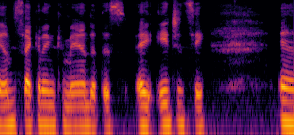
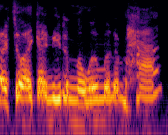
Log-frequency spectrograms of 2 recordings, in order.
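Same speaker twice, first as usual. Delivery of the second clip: high, louder comic panic; mock freaked out; 13 semitones higher, 5 dB louder than usual. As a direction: exclaim it high, as the rattled coworker. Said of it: "I'm so afraid".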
